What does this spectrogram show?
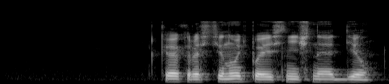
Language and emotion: Russian, neutral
